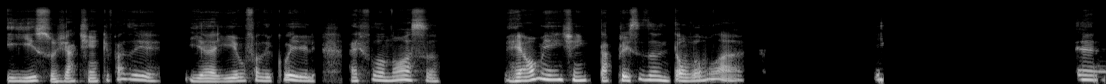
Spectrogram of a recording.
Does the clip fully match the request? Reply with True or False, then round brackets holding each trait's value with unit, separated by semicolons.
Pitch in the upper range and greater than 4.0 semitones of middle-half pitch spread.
False (175 Hz; 4.4 semitones)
